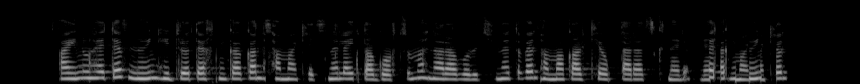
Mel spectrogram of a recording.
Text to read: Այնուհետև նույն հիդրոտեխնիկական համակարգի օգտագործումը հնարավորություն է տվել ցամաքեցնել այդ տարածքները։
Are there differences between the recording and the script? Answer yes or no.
yes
